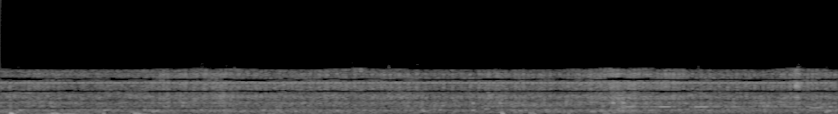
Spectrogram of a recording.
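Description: Faint low background rumble with a few dull low thumps on the microphone: a sharp one right at the start, one about a second in and another near four seconds in.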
